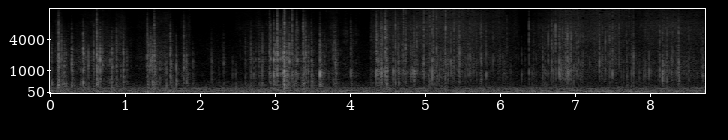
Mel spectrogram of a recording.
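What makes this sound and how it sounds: A hand turns a page of an open, water-damaged magazine, then the flat palm and fingertips rub across its thin, water-wrinkled paper. Dense, bright crinkling and crackling rustles come in quick bursts over a steady low hum, with a louder crackle near the middle.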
